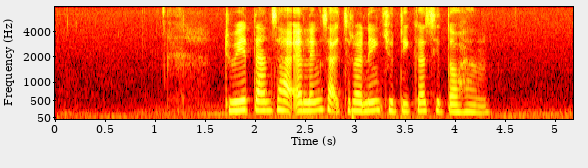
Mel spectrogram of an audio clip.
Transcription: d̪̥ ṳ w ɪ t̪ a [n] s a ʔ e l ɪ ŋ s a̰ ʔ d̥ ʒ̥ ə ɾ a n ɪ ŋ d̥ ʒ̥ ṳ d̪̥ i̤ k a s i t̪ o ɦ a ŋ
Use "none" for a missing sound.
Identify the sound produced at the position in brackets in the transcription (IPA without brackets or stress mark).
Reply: n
